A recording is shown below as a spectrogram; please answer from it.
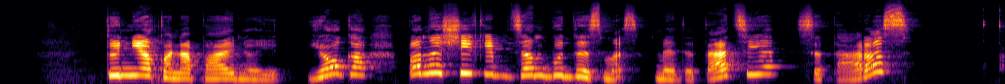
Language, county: Lithuanian, Šiauliai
